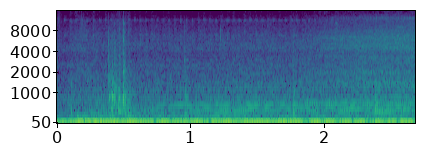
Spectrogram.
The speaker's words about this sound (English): The car pulls away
